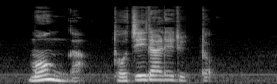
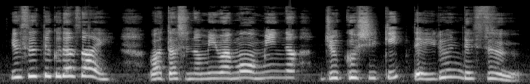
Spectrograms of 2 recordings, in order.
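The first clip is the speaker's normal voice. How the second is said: much higher and louder, insistent; a tree calling out at full voice; 6 semitones higher than usual. Acted. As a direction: shout the plea even harder. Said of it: "木が大声で呼びかけました".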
